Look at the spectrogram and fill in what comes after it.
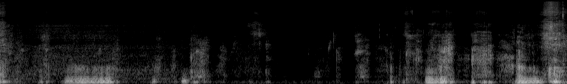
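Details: Boxer dog at bedtime in a bedroom, giving softer low growls in a few short bursts with a quiet stretch in the middle, over faint room hiss.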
